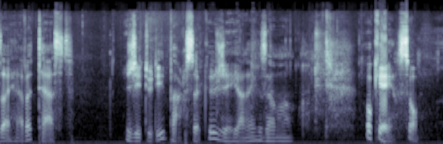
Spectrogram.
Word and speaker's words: parce que: Okay, there's no E there, forcing its pronunciation. And then parce que.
